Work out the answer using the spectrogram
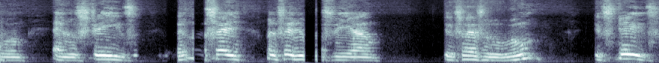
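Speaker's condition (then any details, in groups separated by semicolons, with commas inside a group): Cerebral palsy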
